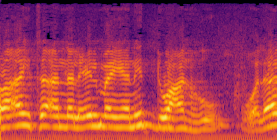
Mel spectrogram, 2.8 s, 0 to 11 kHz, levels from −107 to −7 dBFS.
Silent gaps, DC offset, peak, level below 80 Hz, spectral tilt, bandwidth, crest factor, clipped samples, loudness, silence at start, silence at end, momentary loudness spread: none; 0.3%; -10 dBFS; -52 dBFS; -6 dB/octave; 10 kHz; 12 dB; under 0.1%; -22 LUFS; 0 s; 0 s; 11 LU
